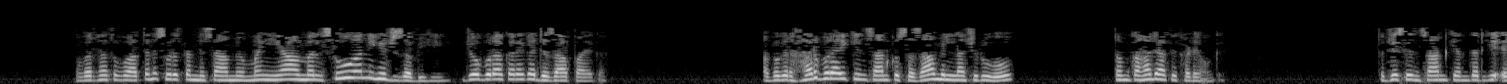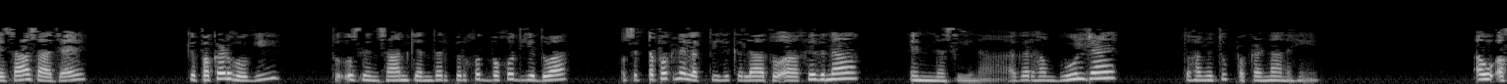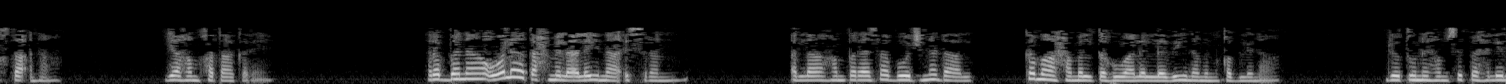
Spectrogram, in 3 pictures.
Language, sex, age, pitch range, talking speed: Urdu, female, 40-59, 180-215 Hz, 130 wpm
